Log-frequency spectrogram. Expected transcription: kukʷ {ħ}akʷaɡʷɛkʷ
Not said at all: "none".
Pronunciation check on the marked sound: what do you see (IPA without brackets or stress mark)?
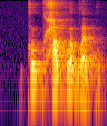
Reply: ħ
